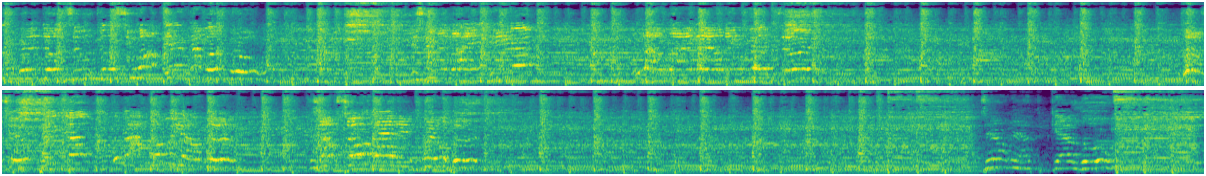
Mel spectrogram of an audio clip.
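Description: Live rock band playing loudly: electric guitars, bass and drum kit in a continuous stretch of the song. Near the end the band briefly stops, then comes back in.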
